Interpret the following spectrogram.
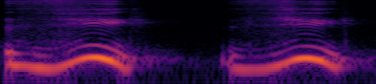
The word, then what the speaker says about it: vu: When you pronounce U, it's the same, except your tongue is much more in the front.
